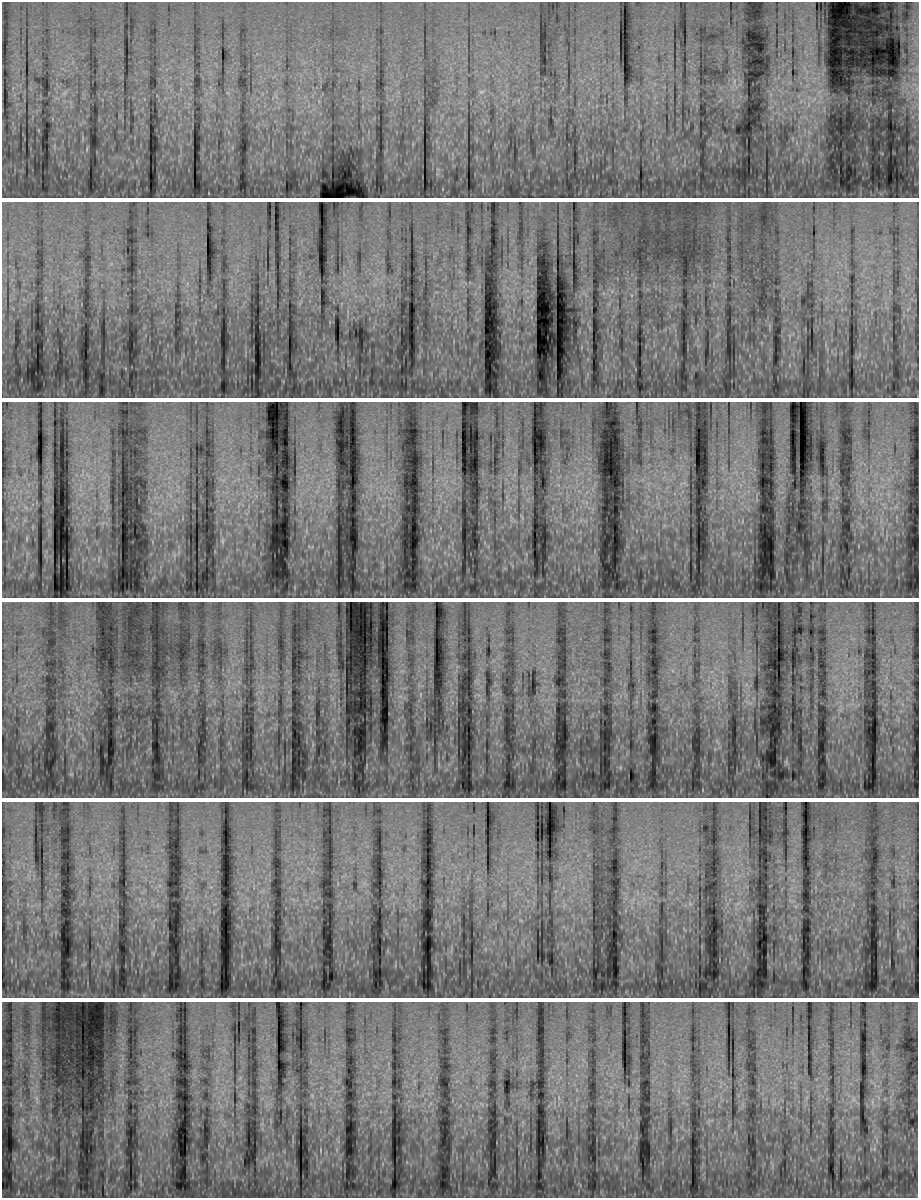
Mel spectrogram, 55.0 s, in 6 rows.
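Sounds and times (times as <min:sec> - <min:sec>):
crunching and chewing vegetables: 0:00.0 - 0:55.0.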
